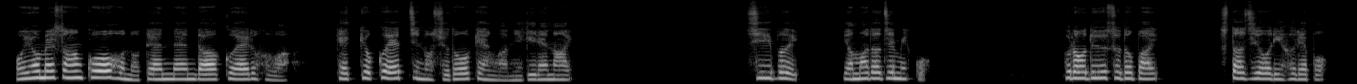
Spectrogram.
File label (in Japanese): タイトルコール, ASMR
